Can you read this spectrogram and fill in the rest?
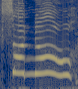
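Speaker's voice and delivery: squeaky pleading mother; mom voice. Retold or imitated. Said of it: "Air Bud's mom was like".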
